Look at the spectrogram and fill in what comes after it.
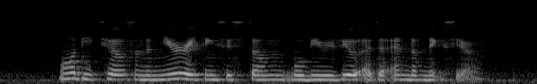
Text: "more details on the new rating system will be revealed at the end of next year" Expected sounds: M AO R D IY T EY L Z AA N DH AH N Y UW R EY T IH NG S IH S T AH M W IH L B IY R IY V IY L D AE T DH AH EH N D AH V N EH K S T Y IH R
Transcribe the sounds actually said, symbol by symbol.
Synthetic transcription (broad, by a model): M AO D IY T EY L S AA N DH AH N Y UW R EY T IH NG S IH S T AH M W IH L B IY R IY V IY D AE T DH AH EH N D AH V N EH K S T Y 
